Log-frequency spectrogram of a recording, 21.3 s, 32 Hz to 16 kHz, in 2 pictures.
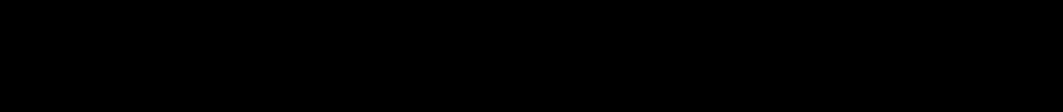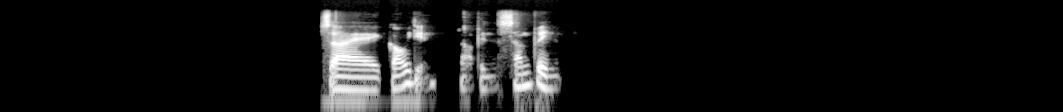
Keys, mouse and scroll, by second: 15.6 click, 15.6-20.9 drag.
